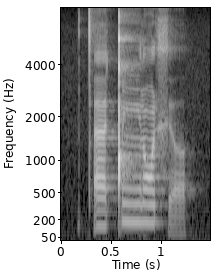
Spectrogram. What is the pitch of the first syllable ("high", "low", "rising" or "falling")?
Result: high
